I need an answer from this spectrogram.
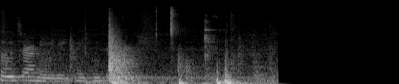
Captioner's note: gavel bangs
